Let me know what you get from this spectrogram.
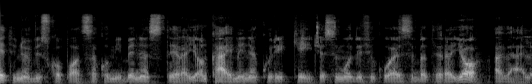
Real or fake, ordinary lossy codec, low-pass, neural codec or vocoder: real; AAC, 32 kbps; 10.8 kHz; none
